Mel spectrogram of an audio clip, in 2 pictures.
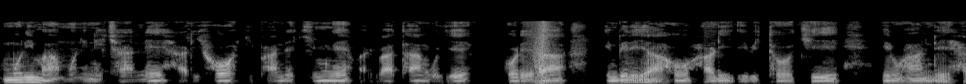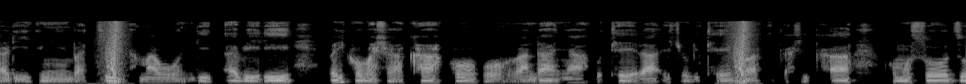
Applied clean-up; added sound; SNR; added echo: classical method spectral subtraction.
